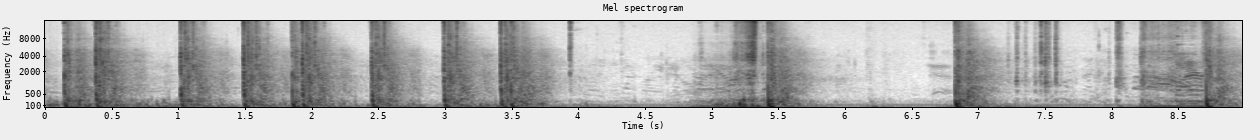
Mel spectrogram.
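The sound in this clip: Gunfire at a shooting range during a timed drill: many sharp, loud shots. A quick string of shots comes first, then a pause, then a few more spaced shots.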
